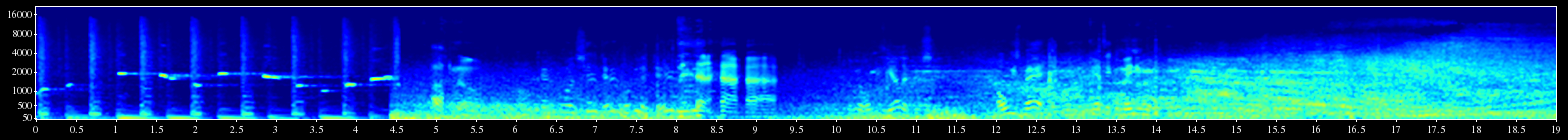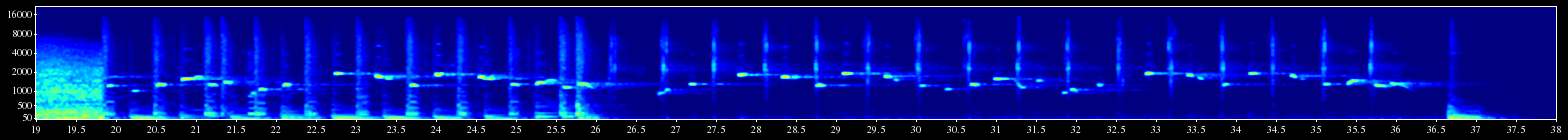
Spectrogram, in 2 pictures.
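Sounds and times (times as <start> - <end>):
whistled melody: 0.0 - 4.6, 19.9 - 37.3
jet airliner roar overhead: 9.3 - 20.0
bass beat: 19.9 - 26.2, 36.7 - 37.3
regular clicks: 26.2 - 36.2.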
